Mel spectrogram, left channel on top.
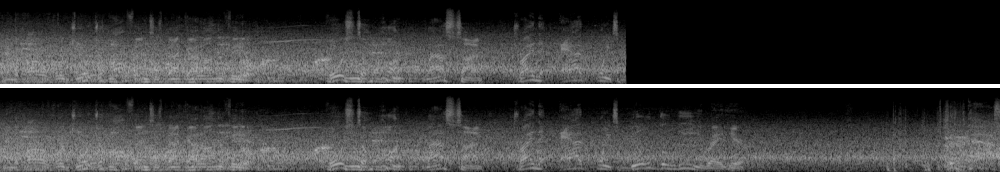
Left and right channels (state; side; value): drops out; left; at 6.3 s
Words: And the powerful Georgia offense is back out on the field. Forced to punt last time, trying to add points, build the lead right here. Good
